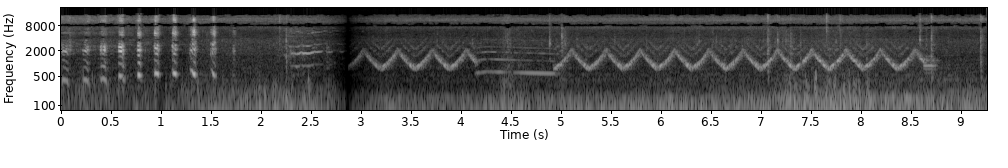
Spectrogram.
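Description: Car-mounted electronic police-style siren: first a quick run of rising chirps, then, after a break, a fast up-and-down yelp wail at about two and a half sweeps a second. The car's engine and road noise run underneath.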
